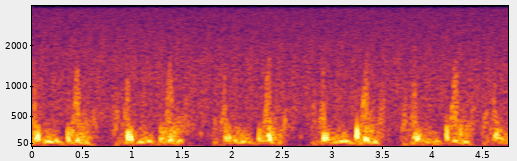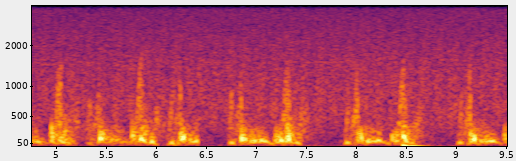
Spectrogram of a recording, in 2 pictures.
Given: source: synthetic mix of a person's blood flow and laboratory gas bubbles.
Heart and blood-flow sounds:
Doppler ultrasound of blood flow; precordium
no bubbles
From the record:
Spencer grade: 0 (complete lack of bubble signals)

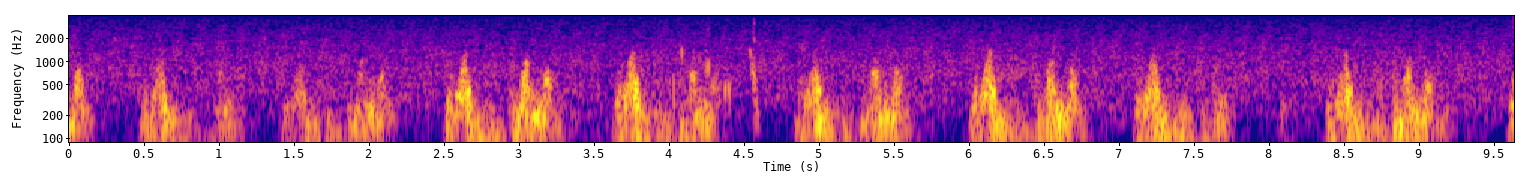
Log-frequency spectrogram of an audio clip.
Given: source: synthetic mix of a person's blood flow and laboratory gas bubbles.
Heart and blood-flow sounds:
Doppler ultrasound of blood flow; precordium
4.03-4.13 s: bubbles
4.23-4.42 s: bubbles
4.54-4.64 s: bubbles
From the record:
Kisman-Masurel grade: 211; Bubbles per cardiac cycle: several, 3 to 8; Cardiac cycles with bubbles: 1 to 10%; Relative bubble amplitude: barely perceptible (0.100 to 0.250); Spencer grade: 1 (occasional bubble signal discernible with the cardiac motion signal, with majority of cardiac periods free of bubbles); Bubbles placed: only in the low amplitude regions of the cardiac cycle

